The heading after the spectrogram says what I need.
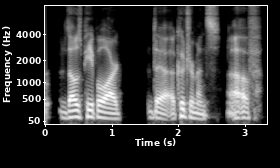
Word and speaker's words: accoutrement: But on another level, you'd say those people are the accoutrements of Accoutrement, please. the French pronunciation.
